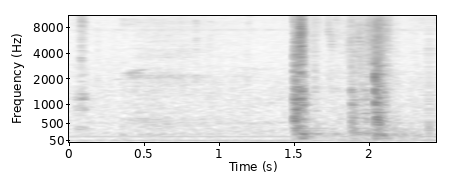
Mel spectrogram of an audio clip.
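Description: Quiet workshop background with a small click near the start and one sharp clack about one and a half seconds in, from things being handled on the stopped metal-turning lathe.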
